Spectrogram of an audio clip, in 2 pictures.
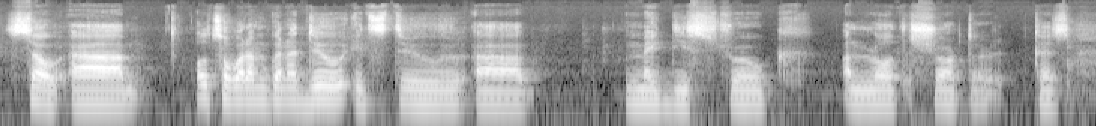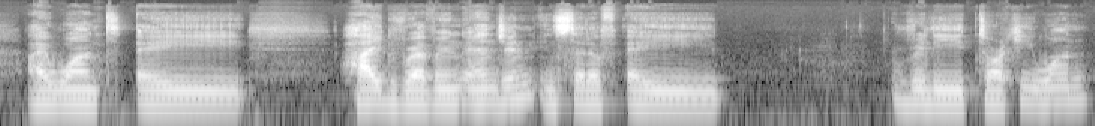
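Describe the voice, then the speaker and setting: A man with a Spanish accent, Spanish as his first language, casually explaining a hobby engine build in a vlog and often pausing to find words in his second language. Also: medium pitch, little pitch movement, warm tone.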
